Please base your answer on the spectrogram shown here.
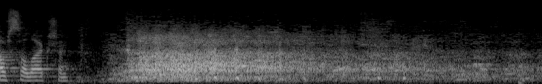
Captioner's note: audience laughs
